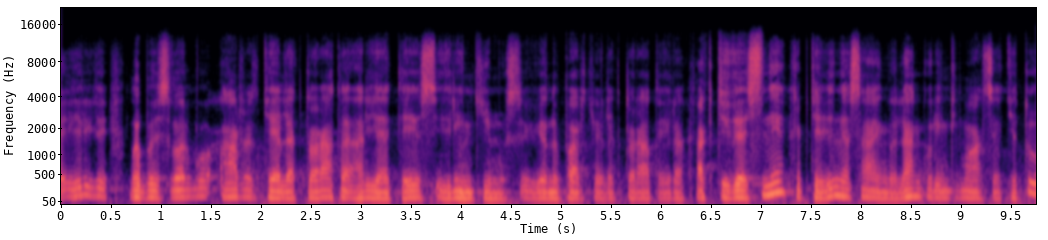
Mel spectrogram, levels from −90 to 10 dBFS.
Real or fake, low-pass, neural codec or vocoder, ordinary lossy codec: fake; 14.4 kHz; codec, 44.1 kHz, 2.6 kbps, SNAC; Opus, 64 kbps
